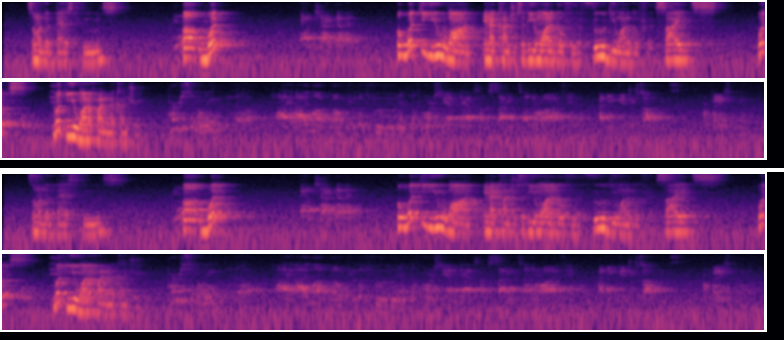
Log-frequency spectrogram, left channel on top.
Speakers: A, on the left; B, in the centre.
A: some of the best foods.
B: The only
A: But what
B: oh sorry, go ahead.
A: but what do you want in a country? So do you want to go for the food? Do you want to go for the sights? What's
B: So, uh,
A: what do you want to find in a country?
B: Personally, uh, I, I love going for the food, and of course, you have to have some sites. Otherwise, you know, how do you get your selfies for Facebook?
